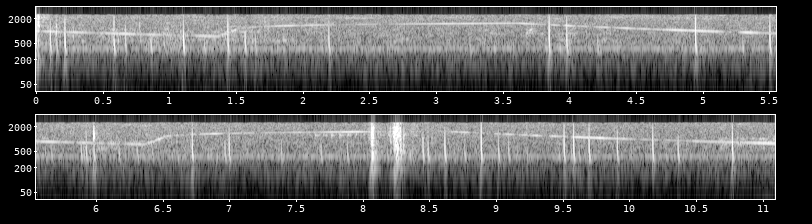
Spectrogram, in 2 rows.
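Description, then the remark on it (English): Tinny, band-limited transmission from an open microphone on Car 1's radio, carrying the hum of the moving vehicle, with a wailing siren rising and falling through it and scattered clicks and pops of static, steady and moderately loud throughout. “Car 1, you have an open mic.”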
